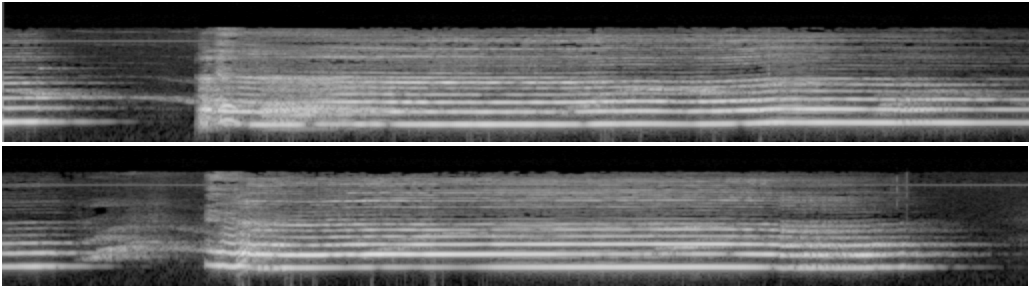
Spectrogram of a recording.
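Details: Alaskan Malamute singing: two long, sustained howls, each opening with a brief rising note, then holding a steady mid-pitched tone rich in overtones for about three to four seconds before fading, with a short gap between them.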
